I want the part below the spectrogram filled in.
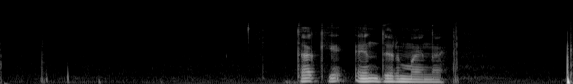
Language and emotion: Russian, neutral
